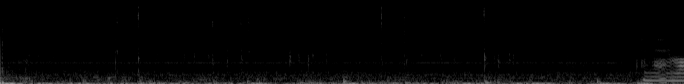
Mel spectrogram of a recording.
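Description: Rapid, irregular clatter of fingers typing on a computer keyboard, close and fairly loud, continuing for several seconds.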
